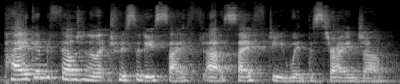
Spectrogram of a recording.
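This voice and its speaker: A woman author speaking in a halting, emotional way, stumbling over words now and then. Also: on the low side, expressive. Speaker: author reading own novel aloud. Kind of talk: amateur storybook reading with personal asides. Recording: roomy echo with faint music.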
